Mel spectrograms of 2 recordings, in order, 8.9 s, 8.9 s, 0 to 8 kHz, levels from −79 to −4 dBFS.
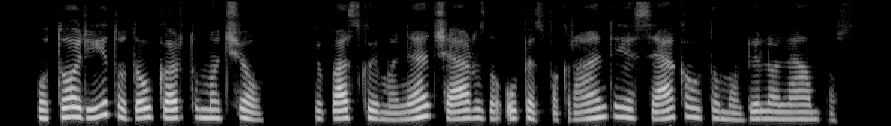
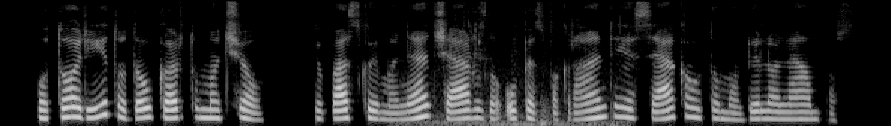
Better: first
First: none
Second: background sound (Trickle, dribble / Chirp, tweet); 20 dB below the speech

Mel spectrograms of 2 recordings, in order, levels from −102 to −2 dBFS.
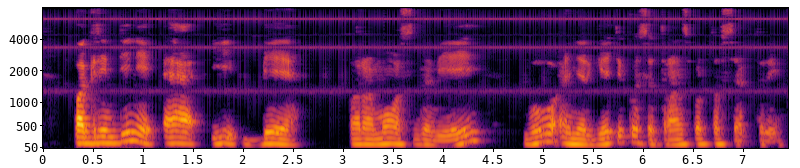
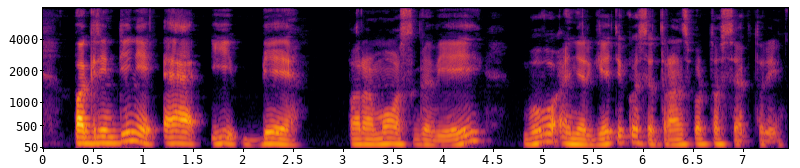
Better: second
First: noise reduction (classical method log-MMSE)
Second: none

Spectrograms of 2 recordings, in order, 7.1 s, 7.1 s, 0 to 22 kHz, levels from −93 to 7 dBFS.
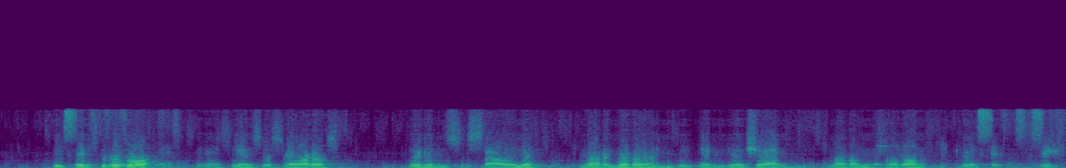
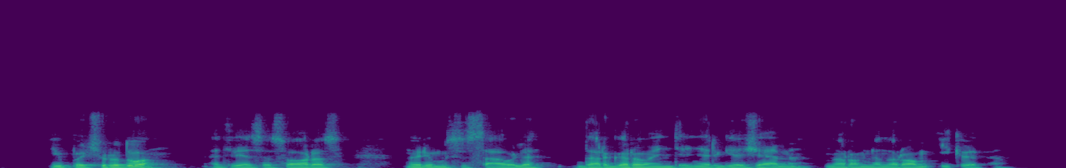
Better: second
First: noise reduction (neural separator model SepFormer DNS4)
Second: none

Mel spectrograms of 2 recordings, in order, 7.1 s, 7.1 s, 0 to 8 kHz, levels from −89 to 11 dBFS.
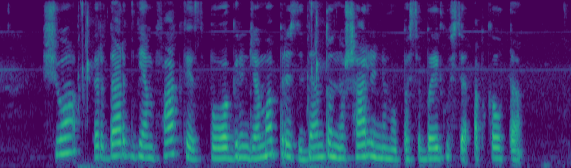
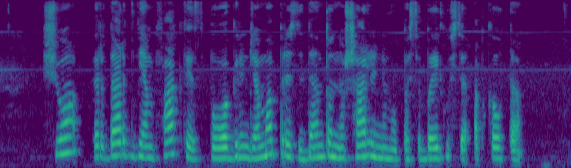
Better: second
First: background sound (Raindrop); 17 dB below the speech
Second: none

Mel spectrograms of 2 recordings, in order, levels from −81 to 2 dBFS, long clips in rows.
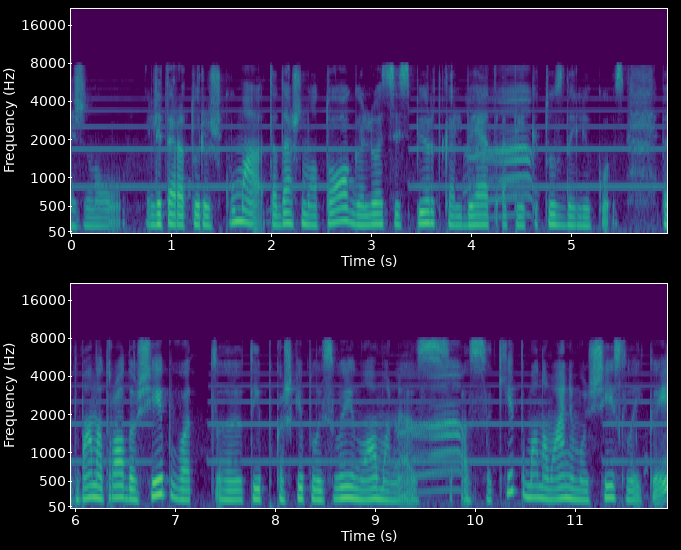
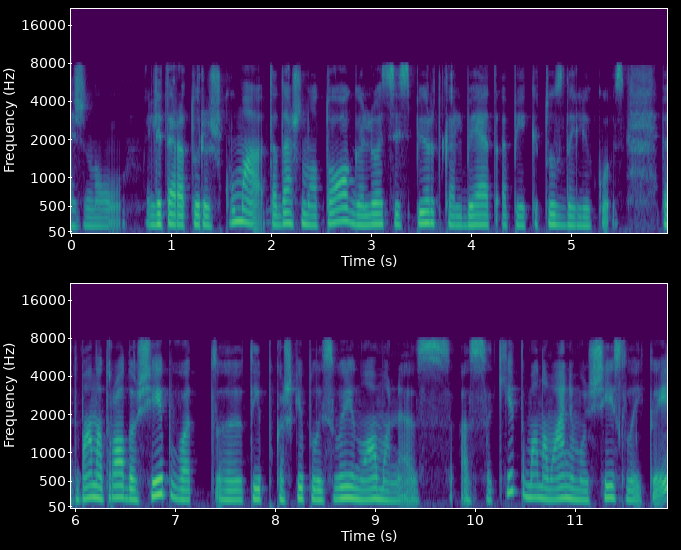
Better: second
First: background sound (Bird / Fowl + Trumpet); 16 dB below the speech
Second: none

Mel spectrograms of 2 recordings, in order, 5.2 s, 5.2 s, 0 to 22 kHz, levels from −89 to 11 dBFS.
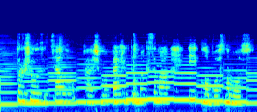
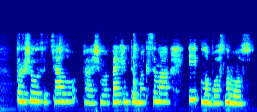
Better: second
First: background sound (Wind instrument, woodwind instrument); 1 dB below the speech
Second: none

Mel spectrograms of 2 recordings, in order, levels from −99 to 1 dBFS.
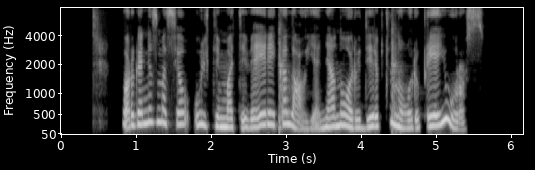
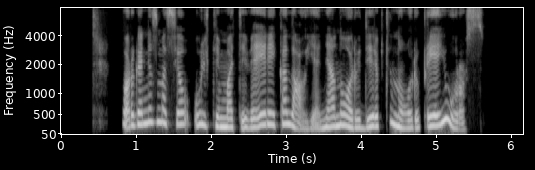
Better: second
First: noise reduction (classical method Wiener filter)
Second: none

